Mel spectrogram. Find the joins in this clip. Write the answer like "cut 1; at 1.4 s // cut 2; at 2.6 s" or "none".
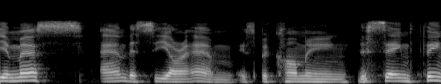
cut 1; at 0.9 s // cut 2; at 3.5 s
